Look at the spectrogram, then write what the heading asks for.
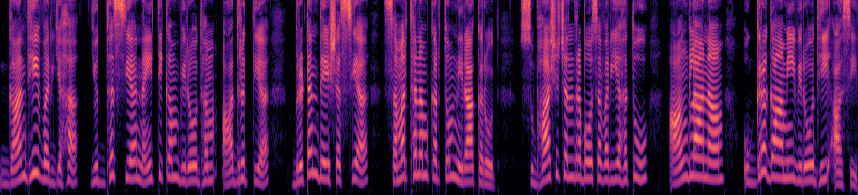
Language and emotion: Sanskrit, neutral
